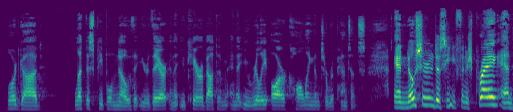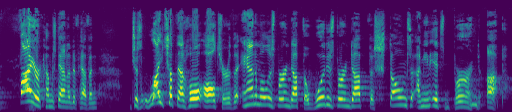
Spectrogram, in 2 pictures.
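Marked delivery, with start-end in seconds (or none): 0.1-7.3 soft, quiet, low-pitched voice. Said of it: "He just quietly says".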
